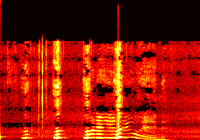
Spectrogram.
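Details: Mattie, a five-year-old female gibbon kept as a pet, calling indoors: a string of short, clear tonal hoots followed by a longer note that slides steadily downward into a low wail, with a person's soft voice nearby.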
